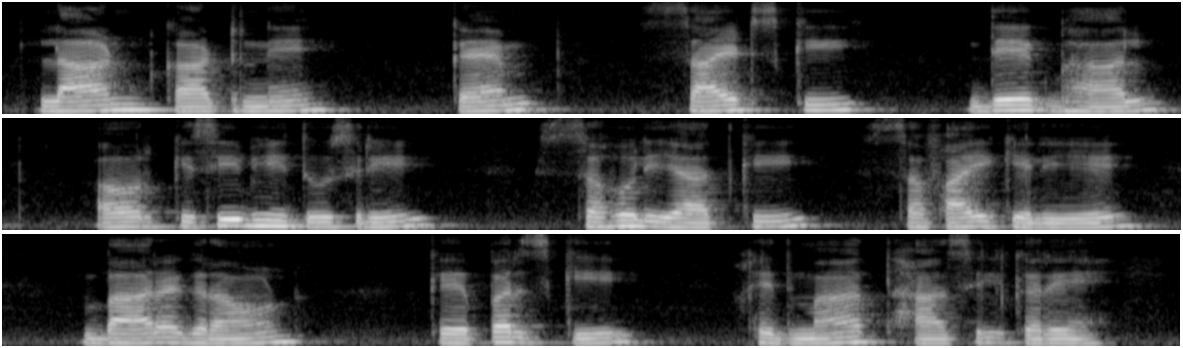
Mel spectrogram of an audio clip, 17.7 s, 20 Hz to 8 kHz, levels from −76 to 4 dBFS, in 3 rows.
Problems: none marked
